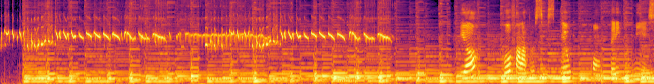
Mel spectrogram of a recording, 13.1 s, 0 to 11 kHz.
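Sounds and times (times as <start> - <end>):
small bird chirping and trilling in flight: 0.0 - 8.0
speech: 0.4 - 0.8, 9.3 - 13.0
instrumental music: 0.5 - 13.0.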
